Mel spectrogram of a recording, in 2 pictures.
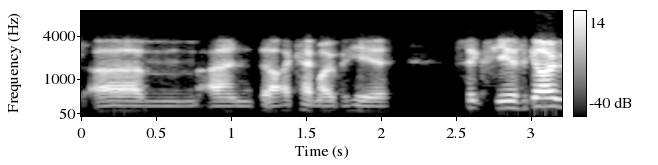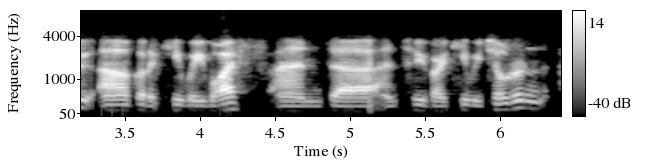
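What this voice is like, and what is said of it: English accent. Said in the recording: “as you can probably hear from my accent, I'm English”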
